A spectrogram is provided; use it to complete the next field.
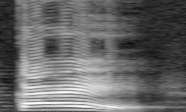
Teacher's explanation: ऐ की मात्रा का उच्चारण थोड़ा लंबा खींचकर किया जाता है।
